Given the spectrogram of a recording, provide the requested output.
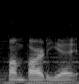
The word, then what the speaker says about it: Bombardier: the golden Bose influence you did the French pronunciation thing like Bombardier oh no because that's how that word is meant to be pronounced I thought Apple oh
